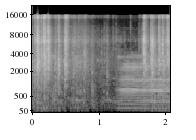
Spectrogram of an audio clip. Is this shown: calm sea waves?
no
